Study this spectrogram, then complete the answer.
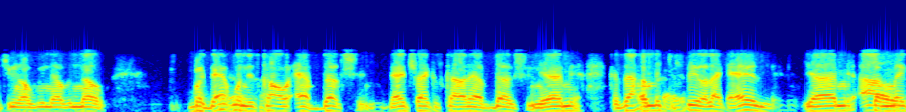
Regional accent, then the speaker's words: Milwaukee, Wisconsin, United States; And I'm not originally from Mississippi, though, so, you know what I'm saying, I ain't gonna, you know what I'm saying, take away credit from, man, Milwaukee, you know what I mean, downtown Milwaukee

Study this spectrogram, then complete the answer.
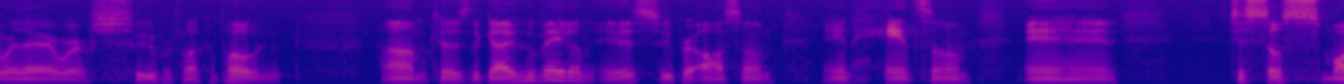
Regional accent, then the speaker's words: Wisconsin, United States; They used to live by me when I was growing up in Wisconsin.

